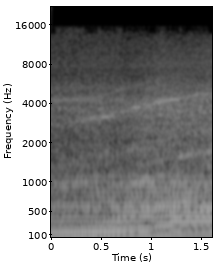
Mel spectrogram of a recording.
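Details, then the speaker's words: Suzuki GSX-R pulling away from idle after the STVA valve code fix; it used to bog from idle until about 3,000 rpm. Pitch now climbs steadily with no hesitation or stumble, very smooth. Smooth acceleration. "Okay, that was very, very smooth. It's feeling real smooth."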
